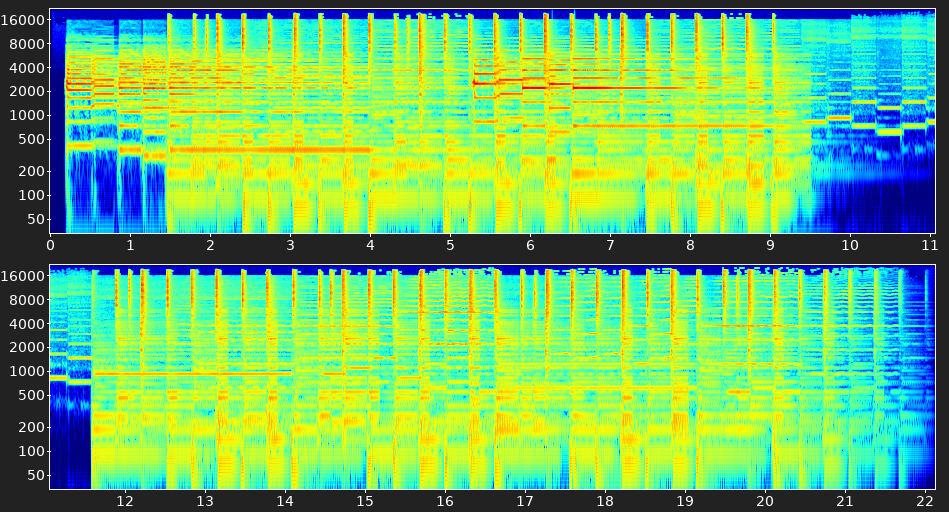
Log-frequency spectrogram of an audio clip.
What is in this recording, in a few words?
F sharp major flute music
